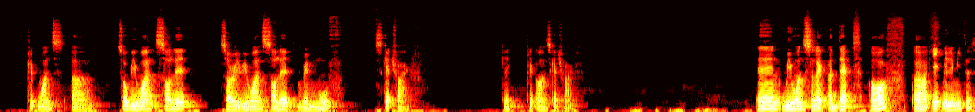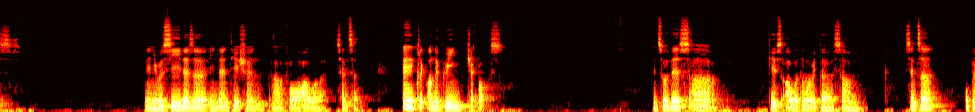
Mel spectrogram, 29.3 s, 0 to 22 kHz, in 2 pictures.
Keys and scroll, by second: 14.3 8, 14.7 Return.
